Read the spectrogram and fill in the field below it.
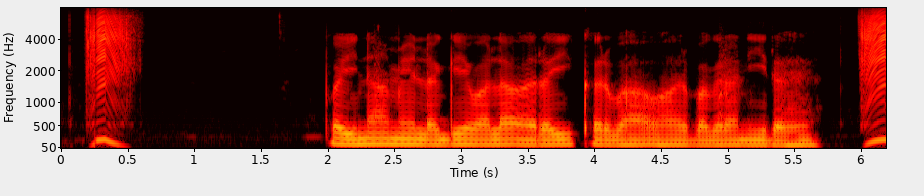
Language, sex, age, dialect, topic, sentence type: Chhattisgarhi, male, 31-35, Northern/Bhandar, agriculture, statement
